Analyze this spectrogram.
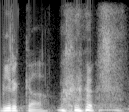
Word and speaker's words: Mirka: In Korean, it's pronounced Mirka.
